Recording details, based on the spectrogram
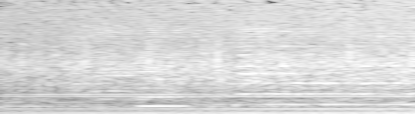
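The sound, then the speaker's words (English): A church audience claps for Jesus, the many hands merging into a dense, even patter that holds at the same level throughout, with a faint steady hum underneath. “Let's clap for Jesus as they go.”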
